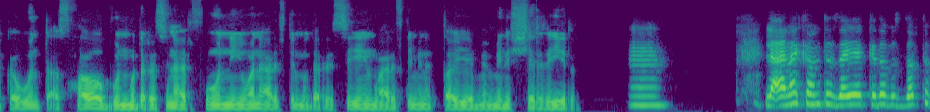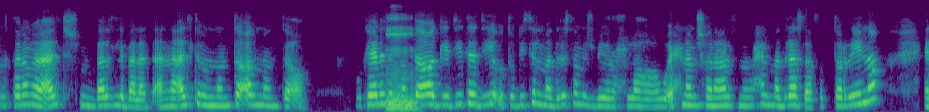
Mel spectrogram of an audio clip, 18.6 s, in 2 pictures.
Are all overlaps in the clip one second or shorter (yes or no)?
yes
